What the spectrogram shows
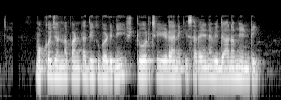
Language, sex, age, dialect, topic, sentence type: Telugu, male, 18-24, Utterandhra, agriculture, question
